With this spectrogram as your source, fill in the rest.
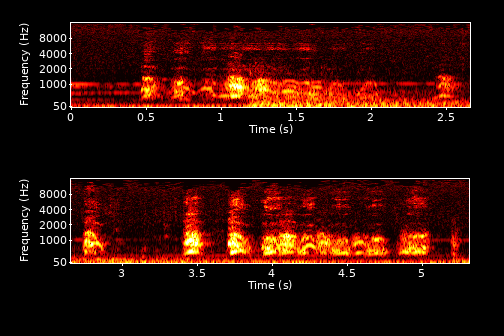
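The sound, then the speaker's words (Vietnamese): Dogs barking in the distance in a village, several short bark bursts scattered over a steady, dense background noise, with no voices. “Xa xa ở trong làng, tiếng chó cắn ma nhấm nha nhấm nhặng.”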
